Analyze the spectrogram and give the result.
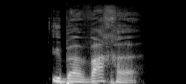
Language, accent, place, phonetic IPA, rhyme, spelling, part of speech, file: German, Germany, Berlin, [ˌyːbɐˈvaxə], -axə, überwache, verb, De-überwache.ogg
- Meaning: inflection of überwachen: 1. first-person singular present 2. first/third-person singular subjunctive I 3. singular imperative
